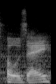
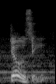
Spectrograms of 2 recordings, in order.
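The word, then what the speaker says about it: José: Yeah, I know people that aren't familiar with Spanish like the pronunciation uh like them kind of names like uh his name and they like Jose that always trips people up cuz uh I know a guy that uh will when he sees the name that's supposed to be pronounced as Jose, he will say Josie. I was like, "No, that's not how it's uh pronounced."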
